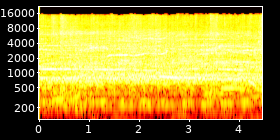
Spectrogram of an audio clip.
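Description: Reggae band playing live through a venue PA, with one long held note running through most of the passage.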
